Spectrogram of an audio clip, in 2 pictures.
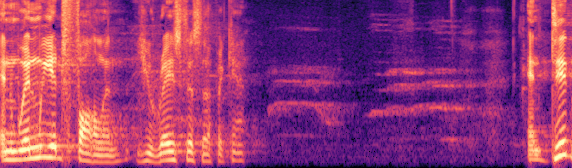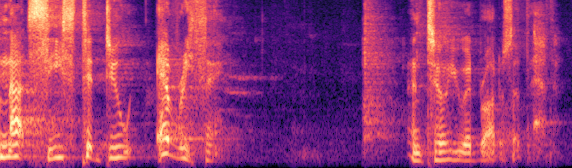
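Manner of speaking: teary, on the verge of tears. Reading from the liturgy to listeners, tearing up. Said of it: "That's why I'm tearing up".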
